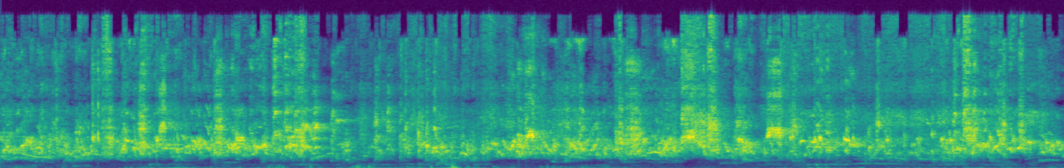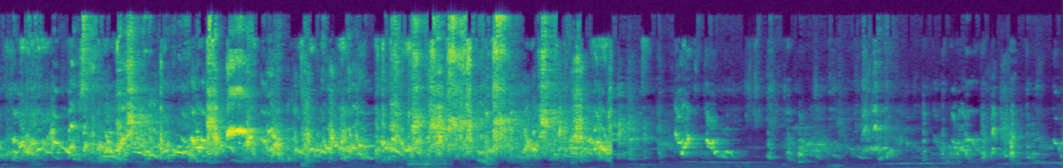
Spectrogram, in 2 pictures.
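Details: Several baby budgerigars playing and talking, a dense, continuous warbling chatter of rapid chirps and squawks for about eleven seconds before thinning to scattered softer twitters.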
